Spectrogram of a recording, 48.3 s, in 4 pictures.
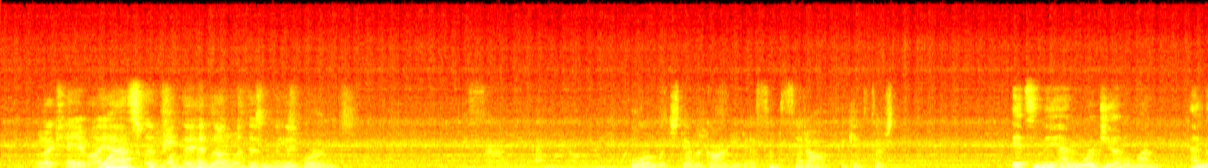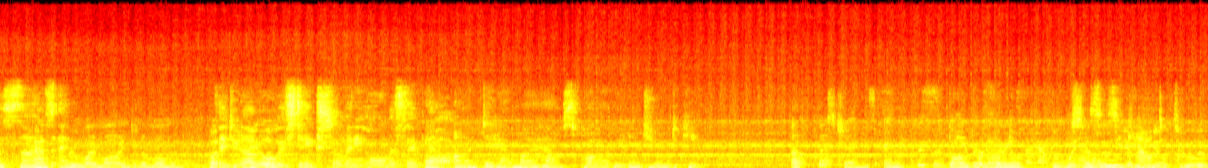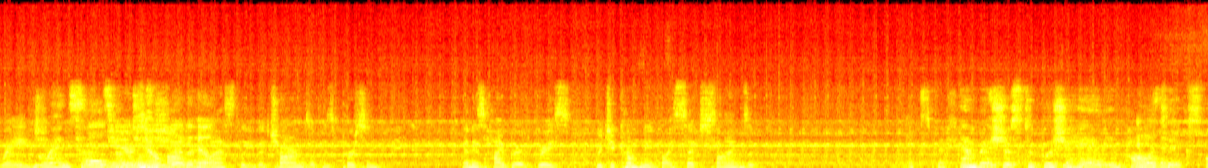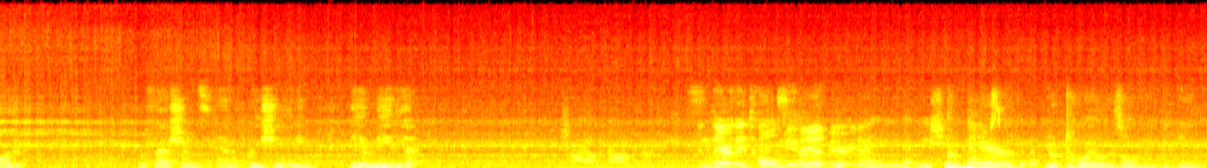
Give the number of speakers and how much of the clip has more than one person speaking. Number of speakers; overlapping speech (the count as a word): nine, about 33%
